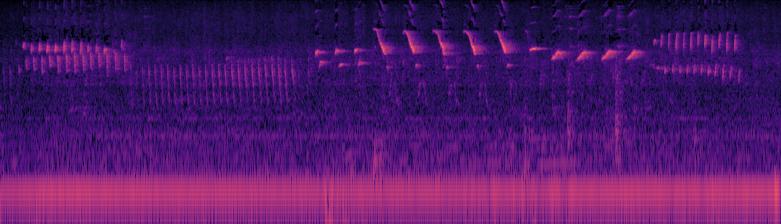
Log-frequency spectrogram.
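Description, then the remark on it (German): Birdsong outdoors on a hill above a huge reservoir in Ulze: a bird sings a clear, rhythmic series of repeated bright notes, with other chirps and trills around it over a steady low background hum. “Da habe ich eigentlich nur einen Kaffee getrunken und saß auf einem Hügel über einem riesigen Stausee. Und äh, da gab es tatsächlich äh, Vögel.”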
